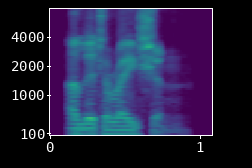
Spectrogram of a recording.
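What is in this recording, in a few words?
"alliteration", British English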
